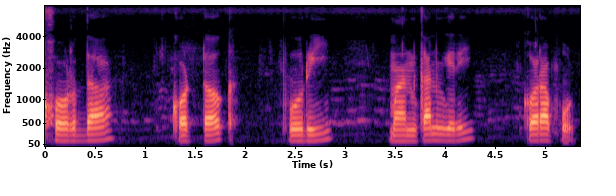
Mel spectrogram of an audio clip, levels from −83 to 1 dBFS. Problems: none marked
